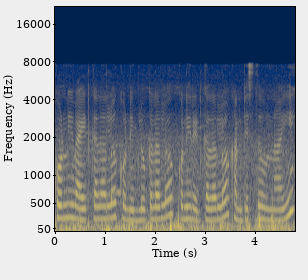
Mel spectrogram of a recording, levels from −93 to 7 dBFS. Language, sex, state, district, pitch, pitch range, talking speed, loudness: Telugu, female, Telangana, Komaram Bheem, 220 Hz, 205-240 Hz, 135 wpm, -19 LUFS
